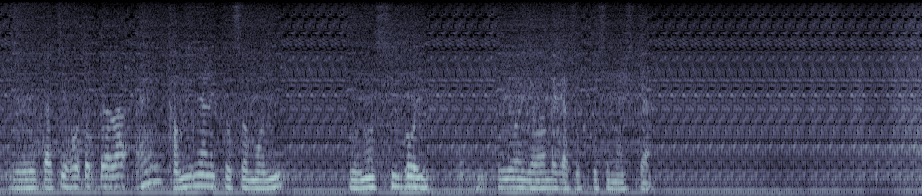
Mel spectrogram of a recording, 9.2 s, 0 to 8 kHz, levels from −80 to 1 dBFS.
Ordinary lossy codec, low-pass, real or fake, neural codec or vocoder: none; none; fake; codec, 16 kHz, 0.4 kbps, LongCat-Audio-Codec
